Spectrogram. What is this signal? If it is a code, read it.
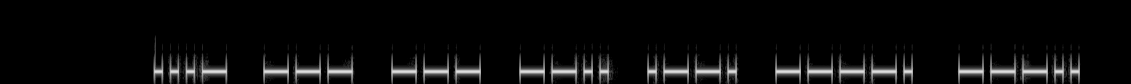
Morse code, heard as a keyed tone, about 15 wpm, spaced as for 12 wpm, 600 Hz. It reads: VOOZP98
